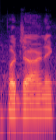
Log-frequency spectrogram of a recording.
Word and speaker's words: Podjarny: Yeah, Podjarny, correct. Welcome, he's the CEO of Snyk. Not spelled like sneak, you'll see it on the lower third.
